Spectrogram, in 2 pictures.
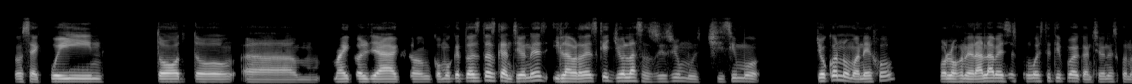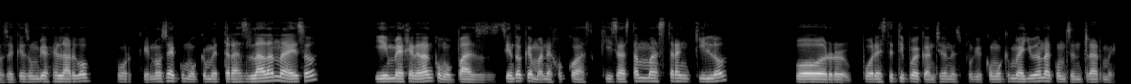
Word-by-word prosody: No 130 - -1
sé, - - 0
Queen, 135 -1 +3 0.5
Toto, 125 -2 +3
am, 115 -1 -4
Michael 135 0 +2
Jackson, 130 -1 +2
como 135 +2 -4
que - - +1
todas 155 0 +4
estas 185 +3 +3
canciones, 150 +7 +3
y 140 - -4
la 145 -1 +6
verdad 140 +2 +5
es 150 - -3
que 175 - -2
yo 155 +2 +2
las 160 -1 +2
asocio 140 +4 -8
muchísimo. 135 +1 -6 0.6
Yo 160 - +6
cuando 205 -4 +3
manejo, 140 - -1 0.4
por 135 - +1
lo 135 - +4
general, 135 +1 +4
a 150 - +6
veces 150 0 0
pongo 145 +1 -2
este 150 +2 -9
tipo 155 0 -3
de 145 - +1
canciones 130 +3 -6
cuando 115 -3 -8
sé 120 - -7
que - - -9
es 130 - -8
un 130 - -5
viaje 140 0 -2
largo 140 +4 0 0.2
porque, 130 -2 -10
no 135 +2 -3
sé, 150 +1 0
como 130 -4 -7
que - - -8
me 130 -1 -3
trasladan 140 +7 +2
a 135 - +5
eso 175 +10 -1 0.5
y 135 +1 +2
me 140 -1 +4
generan 140 +3 +3
como 115 -6 -3
paz. 110 -2 -1
Siento 155 +6 -1
que - - +2
manejo 125 -2 -5
coas 125 -2 -5
quizás 130 -1 -3
hasta 155 - -3
más 150 -1 -3
tranquilo 145 +3 -2 0.7
por 125 -2 +6
por 125 0 -1
este 130 +4 -5
tipo 145 0 -4
de 135 - +1
canciones, 120 0 -6
porque 120 0 -12
como 125 0 -5
que 140 - -14
me 140 - 0
ayudan 145 +3 0
a 150 - +1
concentrarme. 125 -3 -6
135 Hz, 200 wpm, -23 LUFS, 125-145 Hz, 0.7 s, la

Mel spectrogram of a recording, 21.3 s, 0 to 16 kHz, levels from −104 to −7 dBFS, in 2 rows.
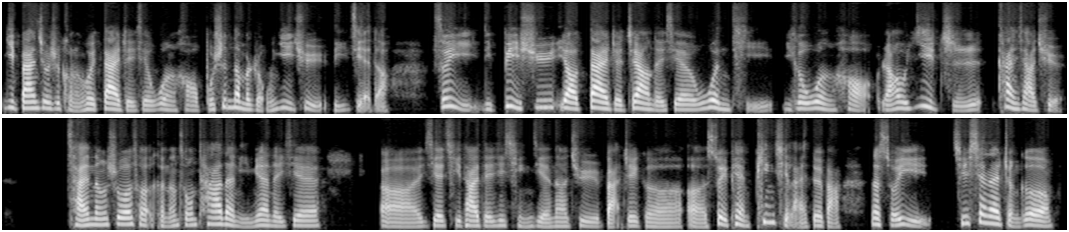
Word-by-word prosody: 一 220 0 -1
般 205 -1 +7
就 205 -2 0
是 185 0 -4
可 - - -8
能 125 - -10
会 175 -1 +1
带 180 -3 +7
着 145 - -6
一 - - -8
些 150 +1 -5
问 155 -1 -5
号， 145 -1 -8
不 160 +5 -7
是 245 - -2
那 225 -1 +4
么 170 -5 0
容 150 -1 -7
易 205 -2 -6
去 170 -4 -6
理 140 0 -12
解 160 - -5
的。 - - -6 0.4
所 260 +1 0
以 210 - -3
你 170 - -8
必 270 -6 +3
须 230 +4 -2
要 200 -4 +8
带 210 0 +9
着 160 -3 -1
这 180 +8 +1
样 185 -4 +7
的 145 -3 -3
一 - - -6
些 160 +1 -1
问 185 +1 +1
题、 130 - -15
一 170 - -16
个 190 +2 0
问 185 -5 0
号， 165 -5 -4
然 155 0 +1
后 195 -1 +1
一 250 +2 -2
直 145 -1 -6
看 230 -8 +1
下 175 -7 +1
去， - - -8 0.7
才 170 +2 +5
能 190 0 -1
说 200 +1 +3
说 185 -4 -1
可 155 - -7
能 150 +4 -7
从 180 0 -4
它 205 +2 +2
的 190 -4 +2
里 125 -4 -12
面 165 +3 0
的 150 -2 -3
一 - - -9
些， 160 +1 -2 0.6
呃， 130 0 -1
一 - - -11
些 160 +2 0
其 160 +1 -8
他 160 -1 +4
的 150 -1 -3
一 - - -6
些 165 - -5
情 140 -4 -12
节 135 -4 -3
呢， 140 +1 -5
去 140 -3 -6
把 - - +2
这 150 0 -2
个， 125 -3 -5
呃， 120 0 -3
碎 210 - +2
片 185 -4 -1
拼 270 -2 -1
起 - - -2
来， - - -5
对 155 -1 -1
吧？ 120 -2 -3 0.3
那 195 0 +3
所 175 -1 -2
以 175 -6 -3 0.2
其 230 - -4
实 230 - -2
现 265 -3 +2
在 220 -2 +8
整 135 -8 -4
个， 160 -4 +3
170 Hz, 270 characters per minute, -23 LUFS, 150-200 Hz, 0.7 s, 带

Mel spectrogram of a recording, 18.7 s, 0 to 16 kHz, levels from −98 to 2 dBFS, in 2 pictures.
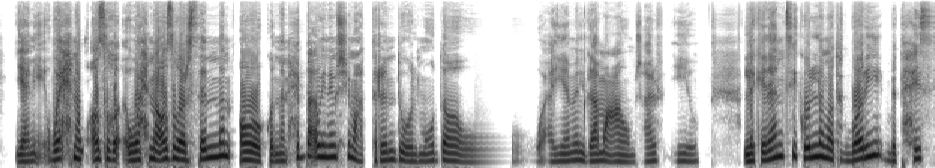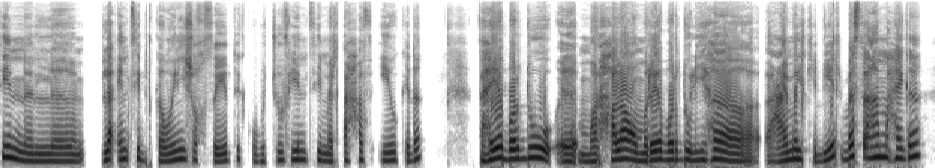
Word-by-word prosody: يعني 150 +1 -3
وإحنا 205 +2 +2
أصغ 195 0 +2
وإحنا 185 +2 +3
أصغر 205 -3 +5
سِنًا 240 +9 +2
آه 180 -3 +5
كنا 155 +1 -4
نحب 245 +7 -3
أوي 250 0 +4
نمشي 250 +1 +1
مع 205 - -1
الtrend 180 +4 -4
والموضة 165 +2 -2 0.8
وأيام 160 +3 -7
الجامعة 160 -3 -2
ومش 140 +1 -11
عارف 165 +2 -8
إيه 160 -1 -8
و 150 - -12 0.5
لكن 175 +4 +2
أنتِ 260 +5 +2
كل 245 +1 +4
ما 210 - +3
تكبري 195 - +2
بتحسي 210 +9 -3
إن 210 -6 +1
ال 155 -1 -2 0.2
لأ 195 +2 +2
أنتِ 205 +2 -3
بتكوّني 175 +1 -2
شخصيتِك 170 0 -6
وبتشوفي 180 +5 -6
أنتِ 190 0 -7
مرتاحة 170 +3 -5
في - - -19
إيه 170 - -2
وكده. 175 +5 -5 0.6
فهي 190 +7 +5
برضو 210 +1 +3
آآ، 155 -2 -1
مرحلة 155 +6 +1
عمرية 185 -2 +4
برضو 190 0 +1
ليها 180 -3 +1
عامل 170 +8 +1
كبير. 190 - -1
بس 250 +6 0
أهم 240 +1 +3
حاجة 245 +5 0
185 Hz, 160 wpm, -12 LUFS, 160-210 Hz, 0.8 s, أصغر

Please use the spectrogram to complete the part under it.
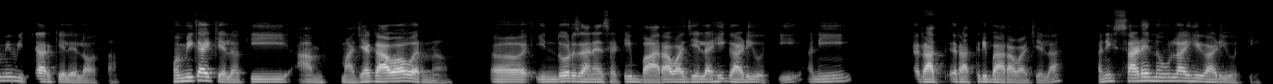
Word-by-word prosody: मी 175 0 -4
विचार 135 -5 -1
केलेला 105 -4 -4
होता. 90 0 -15 0.6
मग 140 - 0
मी 170 +1 +3
काय 180 -1 +7
केलं 110 -1 -2
की 125 0 -5
आम 105 -1 -7 0.2
माझ्या 110 +5 -1
गावावरनं 130 - +6 0.4
अ, 115 -1 0
इंदोर 120 +4 0
जाण्यासाठी 120 -2 -2
12:00 105 +3 +3
वाजता 125 +1 0
ही 135 +3 -3
गाडी 125 0 0
होती 110 +2 -11
आणि 130 +6 -8 0.7
रात 120 0 +3
रात्री 115 +3 -2
12:00 110 -3 0
वाजता 95 -1 -7 0.4
आणि 145 +5 -4
9:30 165 +3 +2
ला 165 -1 +1
ही 145 -2 -1
गाडी 115 -4 -2
होती. 95 -2 -15
120 Hz, 145 wpm, -22 LUFS, 110-135 Hz, 0.7 s, काय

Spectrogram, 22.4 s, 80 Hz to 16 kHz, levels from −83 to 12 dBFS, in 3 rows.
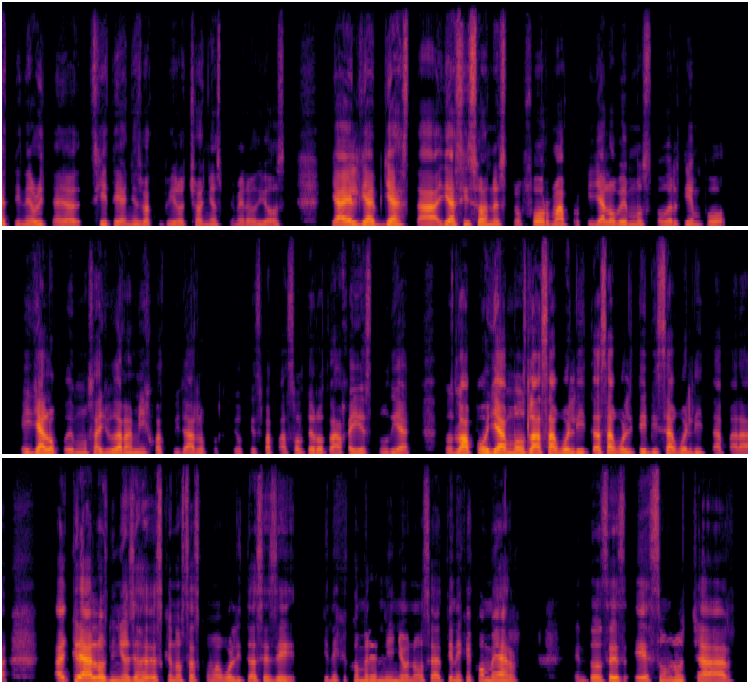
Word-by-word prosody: ya 185 - -1
tiene 170 -2 -9
ahorita 150 -4 -3
7 160 -4 -5
años, 155 +3 -6
va 145 - -1
a - - -17
cumplir 145 0 -10
8 135 +1 -7
años, 145 +4 -7
primero 135 -2 -10
Dios. 140 +12 -8 0.5
Ya 185 0 +8
él, 195 0 +5
ya 180 -2 +6
ya 175 +1 +7
está 170 -1 +2
ya 180 0 +5
se 220 - -4
hizo 210 +3 +2
a 205 - +2
nuestro 145 -5 -6
forma, 160 +4 0
porque 155 -3 -19
ya 150 - +2
lo 155 - 0
vemos 150 0 -4
todo 150 -2 -9
el 130 - -8
tiempo. 155 -1 -7 0.4
Y 170 - -4
ya 170 0 +8
lo 160 -2 +4
podemos 145 +1 -9
ayudar 140 -1 +1
a 140 - 0
mi 150 -2 -5
hijo 135 +2 -9
a 140 - -6
cuidarlo, 130 -1 -5
porque 115 - -34
te - - -18
digo 125 - -17
que 150 - -15
es 145 - -19
papá 135 0 -8
soltero, 135 0 -4
trabaja 145 - -3
y 140 - -2
estudia. 155 +3 -5 0.3
Entonces 190 -1 -11
lo 185 - +6
apoyamos 185 +2 +6
las - - +7
abuelitas, 155 +3 +3
abuelita 150 +4 +1
y - - -1
bisabuelita 135 0 -3
para, 125 -8 -7 0.5
ay, 255 -1 +3
criar 235 -1 +9
a - - +10
los 230 -1 +4
niños. 220 0 -2
Ya 235 - 0
sabes 235 0 0
que 200 - -7
nosotras 180 +4 -4
como 160 -5 -9
abuelitas, 145 +6 -5
es 175 - -3
de: 180 -2 -3 0.2
"Tiene 245 +5 -11
que 305 - -20
comer 275 -2 -6
el 255 -3 -5
niño", 220 -9 -4
¿no? 155 +4 -8
O - - -6
sea, 175 -2 -3
"tiene 215 +10 -6
que 355 - -9
comer". 250 - 0 0.6
Entonces 210 +3 -1
es 235 +7 -3
un 310 0 -7
luchar. 180 - +1
165 Hz, 235 wpm, -23 LUFS, 145-195 Hz, 0.6 s, a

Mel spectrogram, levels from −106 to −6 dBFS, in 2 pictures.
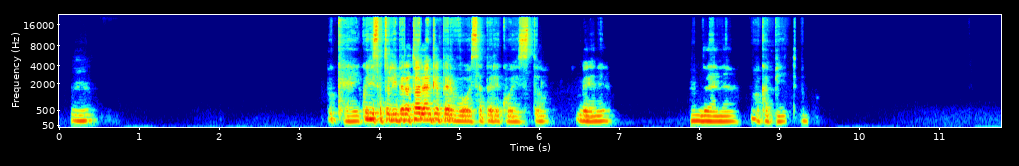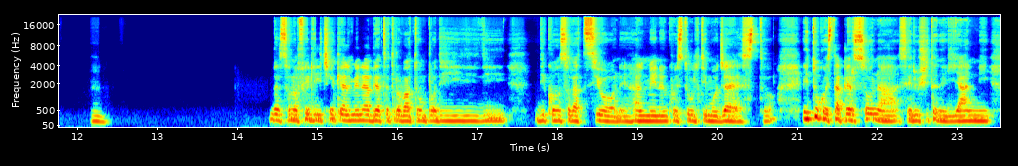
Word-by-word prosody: Mh. 165 0 -8 2.9
Okay, 155 -6 -7
quindi 200 +4 +3
è - - +10
stato 190 - -1
liberatorio 180 +2 +3
anche 185 -1 -1
per 175 -1 0
voi 155 0 -3
sapere 160 0 -1
questo, 150 0 -5 0.3
bene, 155 -1 -5 0.9
bene, 150 -3 -4
ho 210 - -9
capito. 145 -2 -11 2.9
Mh. 140 -3 -8 2.0
Beh 180 -3 -2
sono 170 +1 +4
felice 170 +1 0
che - - -2
almeno 170 0 -1
abbiate 165 0 0
trovato 160 0 -2
un 165 - -3
po' 160 +1 -3
di 155 0 -4
di 80 - -7 0.3
di 160 0 -7
consolazione, 155 -2 +3
almeno 155 -1 0
in 150 - -1
quest'ultimo 155 0 0
gesto. 150 +1 +2 0.3
E 215 - +3
tu 275 +6 +4
questa 190 -4 +4
persona 175 -2 +3
sei 165 - -1
riuscita 160 0 -2
negli 155 -1 -2
anni 160 0 0
160 Hz, 105 wpm, -24 LUFS, 150-170 Hz, 2.9 s, è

